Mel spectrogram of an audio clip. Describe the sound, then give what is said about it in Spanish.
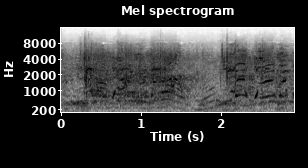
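A crowd of a few hundred mostly young people in the París-Londres neighbourhood shouting together through the afternoon, many voices overlapping in a loud, sustained roar with rising chant-like cries and no pauses. “Han estado gritando durante toda la tarde, a diferencia de lo que se pensaría, ¿no?”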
